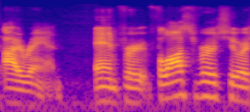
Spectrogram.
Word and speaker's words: Iran: He said Iran, and for philosophers who are saying, well, that's how you say it, it really isn't. Iran is Iran. It's not Iran. It's not Iraq.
